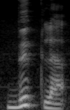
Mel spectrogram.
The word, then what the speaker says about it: bügle: Bacanya itu ich bügle. Saya menyetrika. Jadi e sama l-nya itu ditukar.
